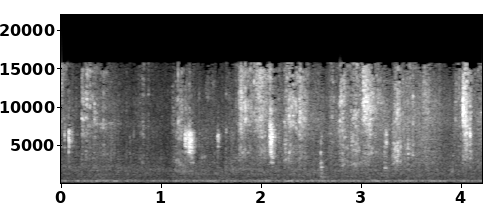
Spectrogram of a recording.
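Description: Silicone spatula stirring dry barley grains and diced onion in a stainless steel pot, scraping and rustling across the metal bottom as the barley toasts. A steady low hum runs underneath.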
